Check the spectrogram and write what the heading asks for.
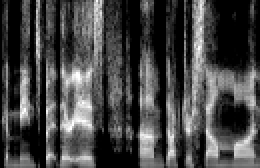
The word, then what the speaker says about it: Salmon: Salmon, it's spelled like Sam, like Salmon.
